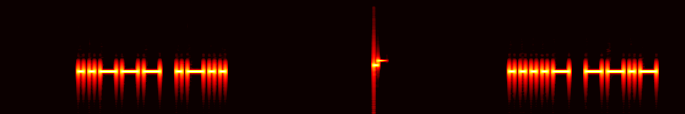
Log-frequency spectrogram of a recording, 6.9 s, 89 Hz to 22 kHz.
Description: Morse code, heard as a keyed tone, about 22 wpm, 700 Hz. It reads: 2L 4Q
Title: Single-Letter Single-Number 22wpm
